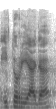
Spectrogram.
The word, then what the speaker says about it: Iturriaga: Again, you roll your R because we're colonized by the Spaniards, so I have a Spanish last name, Iturriaga.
